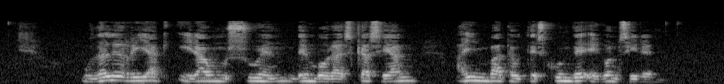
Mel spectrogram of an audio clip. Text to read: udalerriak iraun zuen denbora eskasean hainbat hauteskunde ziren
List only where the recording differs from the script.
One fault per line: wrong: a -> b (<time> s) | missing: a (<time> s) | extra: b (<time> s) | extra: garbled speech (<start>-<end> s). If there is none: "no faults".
extra: egon (6.0 s)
